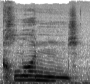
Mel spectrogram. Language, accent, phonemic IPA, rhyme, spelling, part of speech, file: English, UK, /klʌnd͡ʒ/, -ʌndʒ, clunge, noun, En-uk-clunge.ogg
- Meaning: 1. Vulva or vagina 2. Arse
